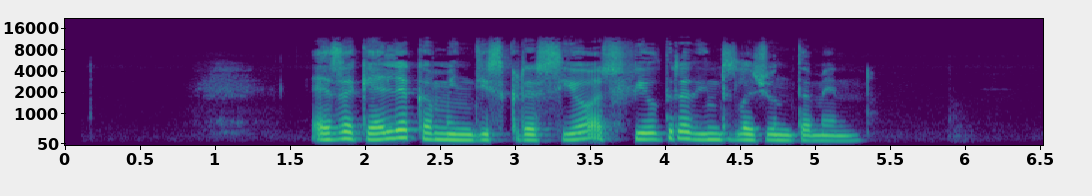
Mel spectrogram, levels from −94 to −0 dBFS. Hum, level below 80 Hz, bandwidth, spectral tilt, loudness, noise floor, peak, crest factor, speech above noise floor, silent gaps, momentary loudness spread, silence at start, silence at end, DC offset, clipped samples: none; -84 dBFS; 12 kHz; -4.5 dB/octave; -27 LUFS; -79 dBFS; -10 dBFS; 18 dB; 53 dB; none; 8 LU; 1.65 s; 1.2 s; under 0.1%; under 0.1%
